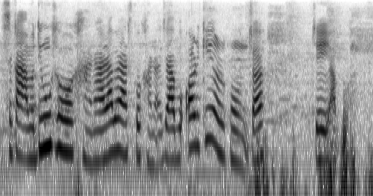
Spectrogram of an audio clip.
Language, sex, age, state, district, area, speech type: Nepali, female, 18-30, West Bengal, Darjeeling, rural, spontaneous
